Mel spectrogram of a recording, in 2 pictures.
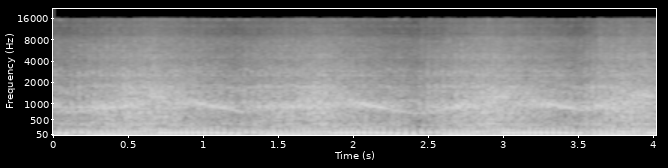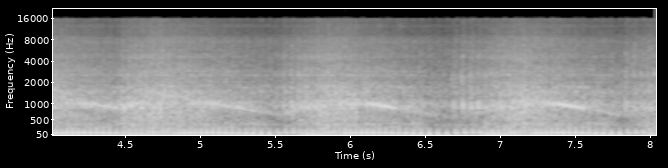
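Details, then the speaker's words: Automatic scooter running with CVT cover removed, one centre bolt left: loose uneven rattle surging with each throttle blip as the centre shaft wobbles off-centre, from a worn bushing in the CVT cover bearing. "untuk as yang paling tengah ini ya pas begitu di gas yang paling terkenal ini agak bergoyang ya bergoyang ke agak apa koplak dan untuk setengah ini ya pas di gas awal itu posisi as Tengah ini nggak senter ya dia bergerak kayak gini apa bahasanya spellank awal itu setengahnya seperti ini suara berisiknya"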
